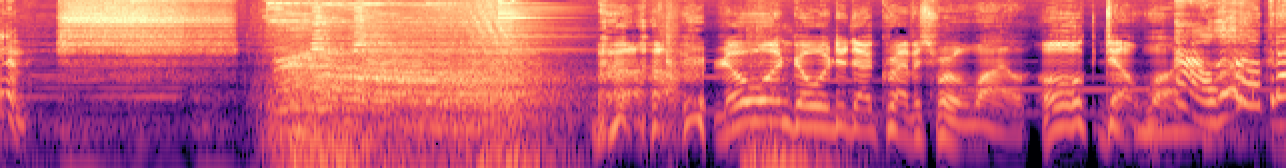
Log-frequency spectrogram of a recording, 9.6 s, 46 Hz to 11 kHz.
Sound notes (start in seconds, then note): 2.0 roaring; 4.4 laughing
